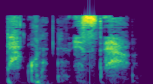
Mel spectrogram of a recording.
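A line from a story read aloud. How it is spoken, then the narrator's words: Whisper. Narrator (German): flüsterte Lilli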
